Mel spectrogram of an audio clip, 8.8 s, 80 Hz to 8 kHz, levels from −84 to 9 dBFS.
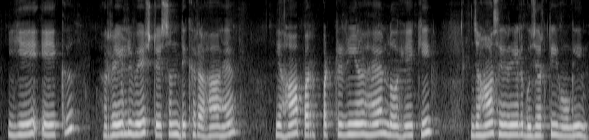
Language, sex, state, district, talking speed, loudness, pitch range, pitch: Hindi, female, Bihar, Saharsa, 120 wpm, -16 LUFS, 200-220 Hz, 210 Hz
